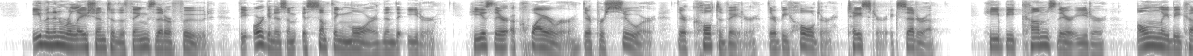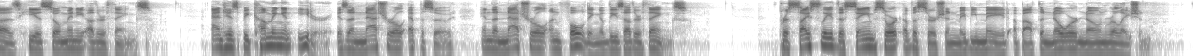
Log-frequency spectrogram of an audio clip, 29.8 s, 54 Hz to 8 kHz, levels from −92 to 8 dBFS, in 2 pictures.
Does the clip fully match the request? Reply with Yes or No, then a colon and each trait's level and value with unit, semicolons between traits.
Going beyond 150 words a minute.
No: average, 145 wpm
